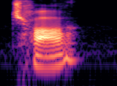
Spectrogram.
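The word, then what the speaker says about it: cha (茶): If you want to pronounce it right, it's a rising tone. It's not cha. It's not cha. It's not cha. It's cha Chaguan, tea shop.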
